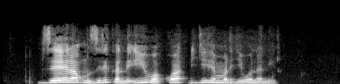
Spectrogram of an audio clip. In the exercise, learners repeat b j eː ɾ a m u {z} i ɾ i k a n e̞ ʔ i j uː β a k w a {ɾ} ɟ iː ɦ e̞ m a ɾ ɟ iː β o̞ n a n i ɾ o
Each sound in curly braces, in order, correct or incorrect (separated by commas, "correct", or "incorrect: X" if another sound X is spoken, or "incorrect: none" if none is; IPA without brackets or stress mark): correct, correct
